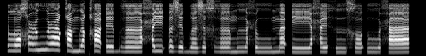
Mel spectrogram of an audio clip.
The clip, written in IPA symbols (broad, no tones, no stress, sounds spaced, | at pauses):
l ɔ χ ʕ uː ʕ e q a m ɯ qʰ a ʔ ɛ bʱ ɐː ħ e ʔ ɐ z ɛ b ɐ z ɐ x ɦ ɐː m ɯː ħ uː m a ʔ eː ħ ɛ h ɯ x ɔ ʔ uː ħ a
